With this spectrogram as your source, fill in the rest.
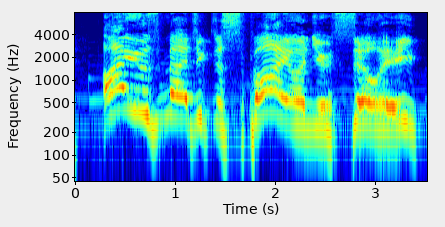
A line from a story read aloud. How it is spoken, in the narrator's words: said Hermione, laughing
